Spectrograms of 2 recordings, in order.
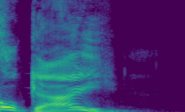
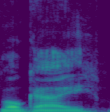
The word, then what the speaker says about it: Milngavie: M-I-L-N-G-A-V-I-E. – Oh, right, okay, that's interesting. Yeah. So you're not pronouncing it the way it's spelled.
